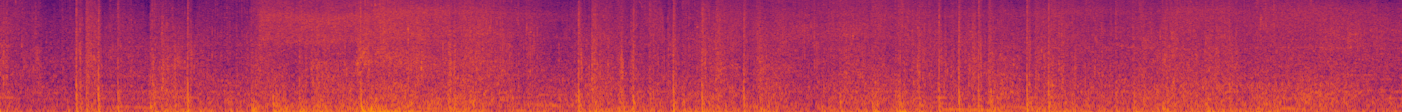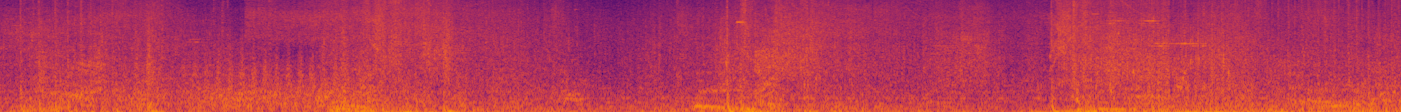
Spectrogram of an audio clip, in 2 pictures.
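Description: Gunfire blasts and explosions boom in rapid bursts.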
